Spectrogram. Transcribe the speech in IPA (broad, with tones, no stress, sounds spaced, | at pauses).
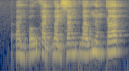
ʔ a̤˨˩ j ʔ ɔ˨˦ w h a̰˧˨ j h w a̰˧˨ j z a˧ ŋ k w a˨˦ w n ə˧ m k a˦˥ t̚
